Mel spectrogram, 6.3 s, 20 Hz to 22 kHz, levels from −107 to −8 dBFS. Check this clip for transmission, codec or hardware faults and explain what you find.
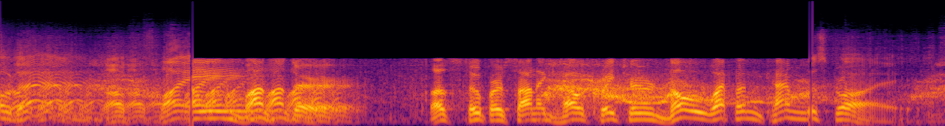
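One fault stands out: from 1.26 to 5.41 s, the input likely switched to a poorer device. Nothing above 3.8 kHz comes through, so the sound turns dull and boxy. A brief 20 ms silence marks the changeover, with a level shift of about 5 dB and a faint new noise floor. That shift in level and background sets it apart from a simple bandwidth drop.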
